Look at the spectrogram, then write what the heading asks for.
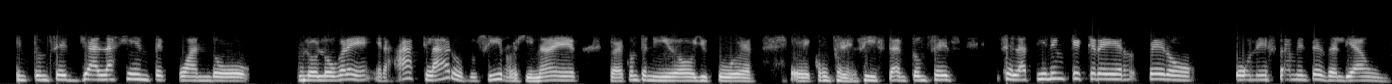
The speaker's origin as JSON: {"language": "Spanish", "town": "Monterrey", "region": "Nuevo León", "country": "Mexico", "said": "yo soy de Monterrey"}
